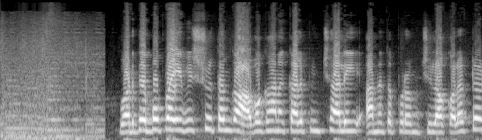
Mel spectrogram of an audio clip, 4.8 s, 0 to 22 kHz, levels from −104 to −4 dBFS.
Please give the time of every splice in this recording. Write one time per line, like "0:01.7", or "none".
0:01.0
